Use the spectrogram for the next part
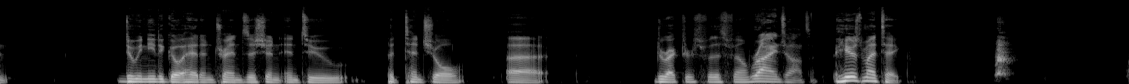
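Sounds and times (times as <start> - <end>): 
speech: 1.2 - 5.6, 6.6 - 9.2
male dog barking: 10.0 - 10.2.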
